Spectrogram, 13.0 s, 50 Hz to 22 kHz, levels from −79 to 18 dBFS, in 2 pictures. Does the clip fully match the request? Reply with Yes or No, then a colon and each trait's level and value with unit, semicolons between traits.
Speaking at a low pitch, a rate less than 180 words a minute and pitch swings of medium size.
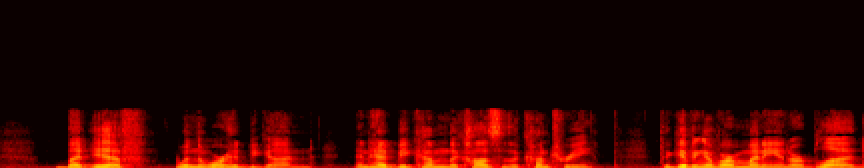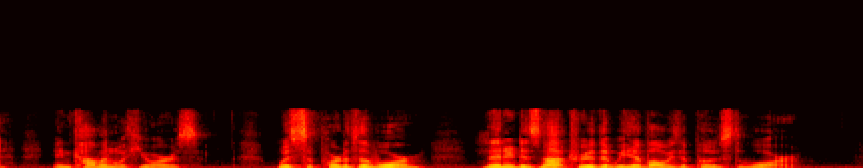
No: low, 110 Hz; fast, 205 wpm; average, 4.0 semitones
